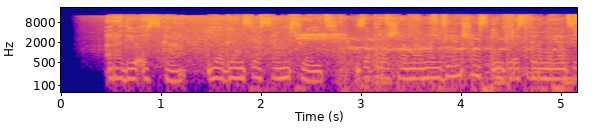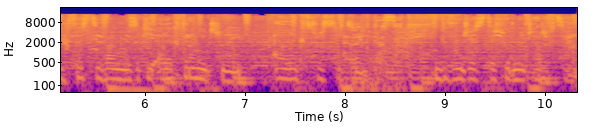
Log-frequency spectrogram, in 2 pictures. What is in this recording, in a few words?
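voice female jingle lead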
